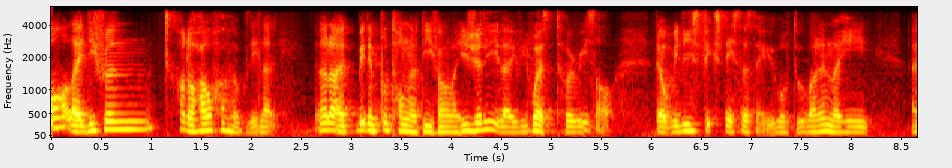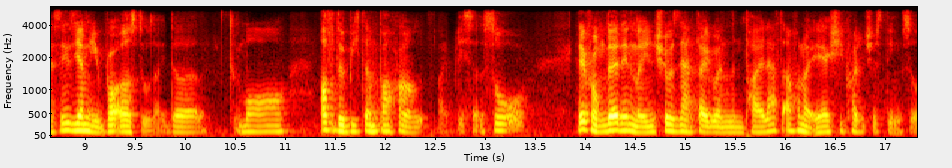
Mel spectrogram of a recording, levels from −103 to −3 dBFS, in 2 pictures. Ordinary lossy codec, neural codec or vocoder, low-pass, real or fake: none; codec, 16 kHz, 1 kbps, X-Codec, HuBERT features, trained on LibriSpeech; 5.4 kHz; fake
